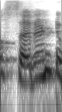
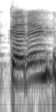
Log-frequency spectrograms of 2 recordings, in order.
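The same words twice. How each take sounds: First: सरंट, current begun with an s; wrong first consonant. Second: Said in the usual way. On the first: Shown as a demonstration. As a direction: swap the opening k of current for s, सरंट. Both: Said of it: "करंट को सरंट बोल दिए".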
